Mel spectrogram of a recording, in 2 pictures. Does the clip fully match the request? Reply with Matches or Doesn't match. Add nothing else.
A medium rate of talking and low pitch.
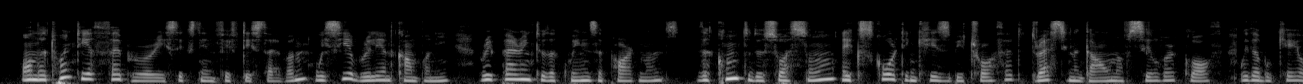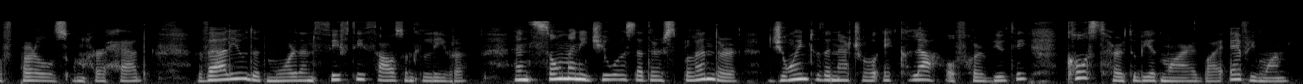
Doesn't match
